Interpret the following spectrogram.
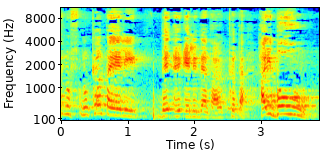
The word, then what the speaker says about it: Haribol: Apesar de quando nós cantamos Haribol, Haribol, a gente não canta ele dentro, canta Haribol, não é bol, é bolo, é no dente.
